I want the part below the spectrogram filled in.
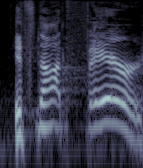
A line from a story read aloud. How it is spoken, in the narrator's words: shrieked Bean Plant, gone wondrously skinny and shivering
